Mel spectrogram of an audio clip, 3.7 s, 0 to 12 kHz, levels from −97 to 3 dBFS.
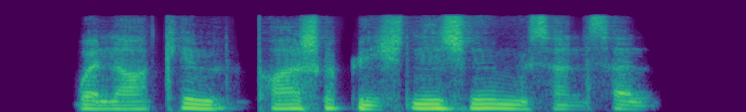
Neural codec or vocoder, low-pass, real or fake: codec, 16 kHz, 0.5 kbps, X-Codec, HuBERT features, trained on balanced general audio; 7.2 kHz; fake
